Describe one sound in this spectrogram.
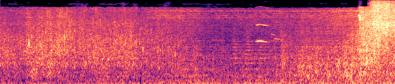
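A pickaxe swings through the air with a whoosh.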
